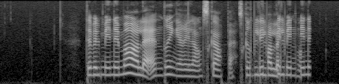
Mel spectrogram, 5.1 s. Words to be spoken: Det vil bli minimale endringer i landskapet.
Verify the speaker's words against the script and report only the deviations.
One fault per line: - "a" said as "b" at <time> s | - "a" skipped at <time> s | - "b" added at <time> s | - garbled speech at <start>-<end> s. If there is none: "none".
- "bli" skipped at 1.5 s
- garbled speech at 3.6-4.7 s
